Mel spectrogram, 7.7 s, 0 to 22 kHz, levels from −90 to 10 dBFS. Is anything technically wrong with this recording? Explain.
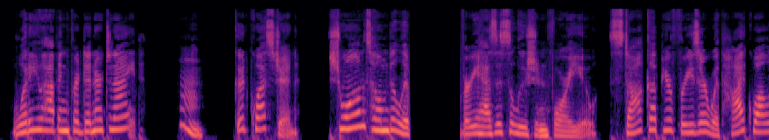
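Yes. The speech has a rebuffering stall from 4.09 to 4.60 s. The player used up its downloaded audio and had to wait for more data. The sound drops to silence for about half a second, roughly 513 ms. It then picks up exactly where it stopped, with "has a solution for". No speech is skipped or repeated. The pause only adds time and breaks the natural flow.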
